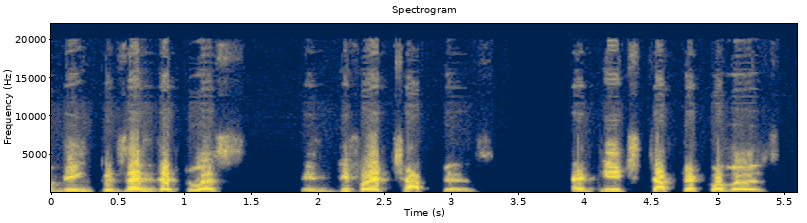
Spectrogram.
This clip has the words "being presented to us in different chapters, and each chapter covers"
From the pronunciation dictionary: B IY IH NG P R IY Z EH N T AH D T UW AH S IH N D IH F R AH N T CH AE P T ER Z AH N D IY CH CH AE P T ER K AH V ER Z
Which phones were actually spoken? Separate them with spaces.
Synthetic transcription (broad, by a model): B IY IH NG P R IY Z EH N T AH D T UW AH S IH N D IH F R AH N T CH AE P T ER Z AH N D IY CH CH AE P T ER K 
